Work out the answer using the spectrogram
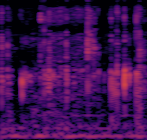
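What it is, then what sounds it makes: Spray paint can shaken to mix. A metal aerosol can of flat black spray paint is shaken to mix it before spraying. Its contents give five quick, bright rattling clicks that stop almost instantly, with little low end.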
